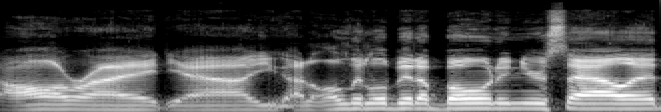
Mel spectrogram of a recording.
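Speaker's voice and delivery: mock put-on attitude. A customer retells talking to the restaurant manager, imitating the manager's attitude. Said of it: "she has like the same attitude".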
